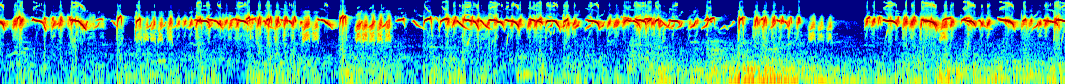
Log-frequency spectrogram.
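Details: Lure recording of cinereous tit: long stretches of rapid, piercing, high chirps in overlapping bursts, broken by short gaps, energetic and chattering throughout.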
